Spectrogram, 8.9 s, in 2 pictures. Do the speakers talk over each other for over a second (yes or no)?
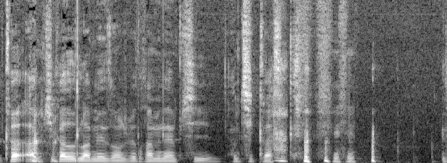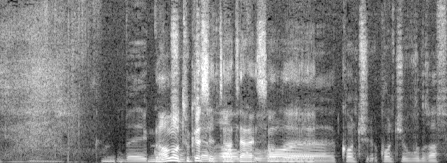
yes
